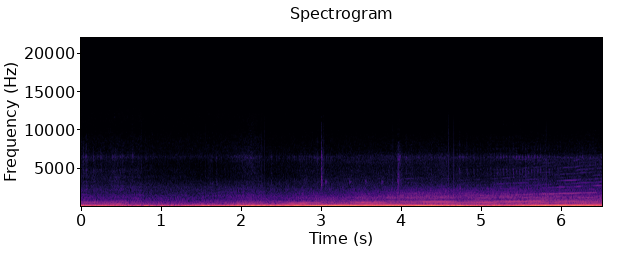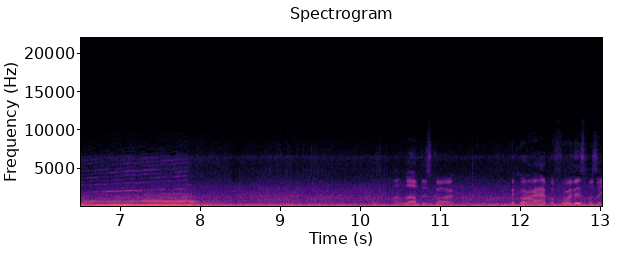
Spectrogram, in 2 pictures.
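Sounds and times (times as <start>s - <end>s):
car engine accelerating hard: 0.0s - 8.4s.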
